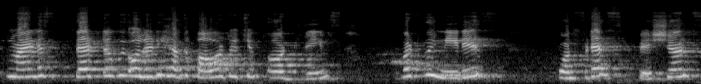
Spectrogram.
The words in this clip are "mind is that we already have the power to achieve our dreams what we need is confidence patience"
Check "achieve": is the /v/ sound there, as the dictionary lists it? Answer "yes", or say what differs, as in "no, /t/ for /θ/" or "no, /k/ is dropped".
no, /p/ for /v/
